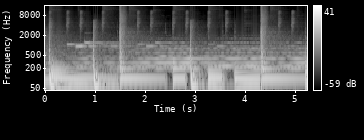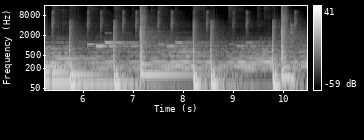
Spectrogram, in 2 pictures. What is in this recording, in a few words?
Lofi Trip Hop Beat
